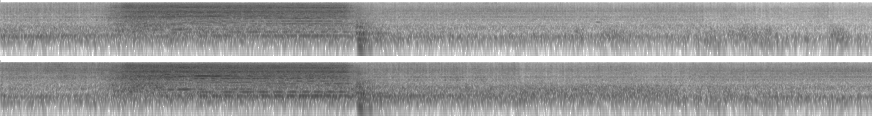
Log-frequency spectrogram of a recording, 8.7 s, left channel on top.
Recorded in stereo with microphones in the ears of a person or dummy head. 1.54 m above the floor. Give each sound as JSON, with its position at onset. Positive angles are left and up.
{"t": 1.0, "sound": "a blender", "side_deg": 40, "distance_m": 1.3}
{"t": 3.5, "sound": "a thud", "side_deg": 20, "distance_m": 1.1}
